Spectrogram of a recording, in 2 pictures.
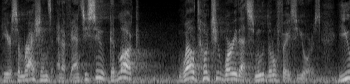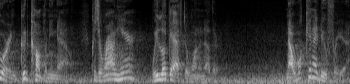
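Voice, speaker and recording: An actor playing a wisecracking male ghoul trader in a video game, talking in a joking, streetwise drawl with a gravelly voice. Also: fairly high pitch, big pitch swings, a little slow. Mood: friendly. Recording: game audio with long reverb and noise.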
